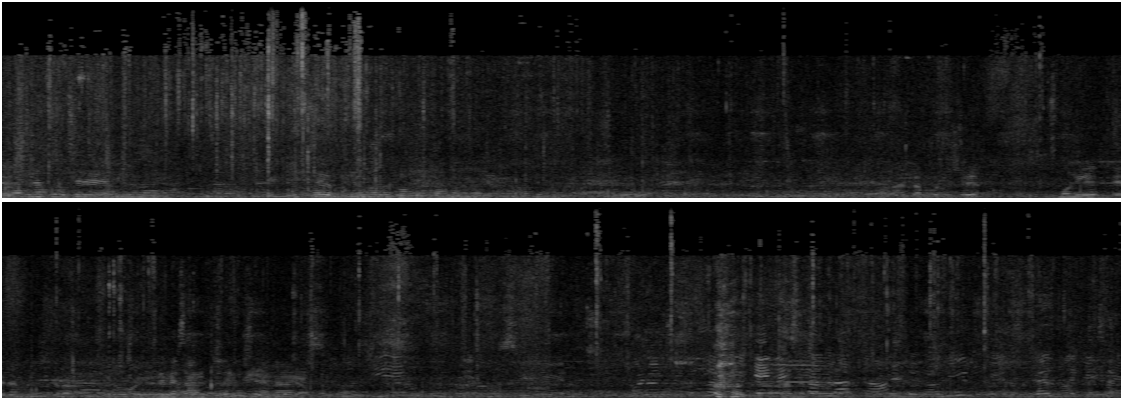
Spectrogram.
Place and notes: Brugge, België - Guided tour of Bruges
Guided tour of the Brugge city near the Mozarthuys. Very much tourists and a lot of guides showing the way with colourful umbrellas.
